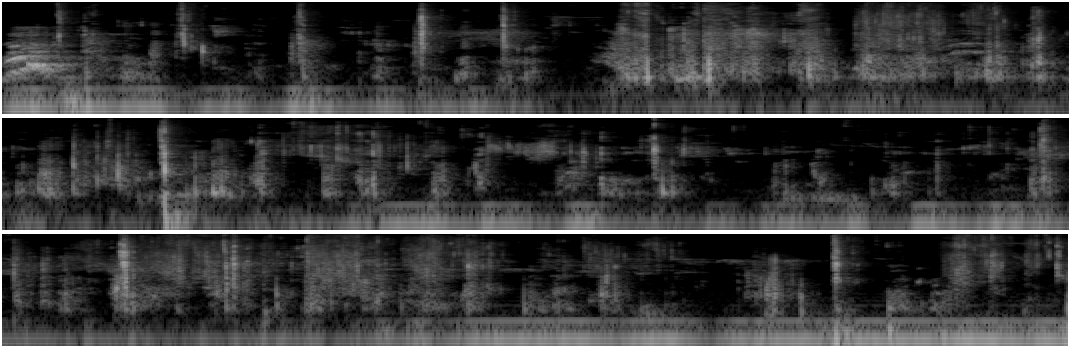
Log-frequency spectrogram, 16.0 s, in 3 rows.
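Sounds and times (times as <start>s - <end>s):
close chewing mouth noises: 0.3s - 16.0s.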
